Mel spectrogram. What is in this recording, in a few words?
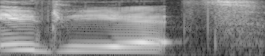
oi nutter, Kidz; Worms Armageddon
